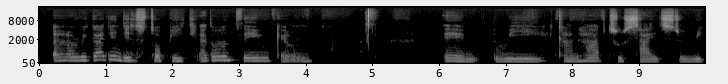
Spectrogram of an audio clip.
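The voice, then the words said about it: Tired-sounding voice. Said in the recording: “my voice is like this. I'm very tired.”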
